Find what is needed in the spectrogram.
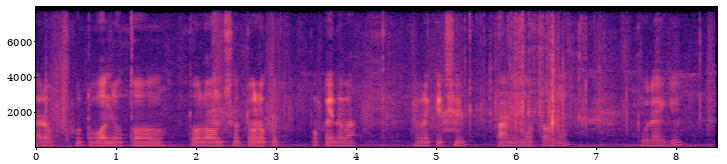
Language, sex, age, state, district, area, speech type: Odia, male, 30-45, Odisha, Subarnapur, urban, spontaneous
